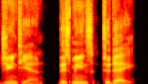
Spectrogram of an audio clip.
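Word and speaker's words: 今天: Gintian, it sounds like ginten.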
